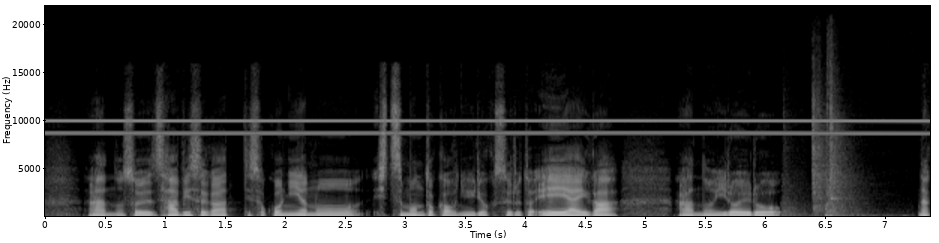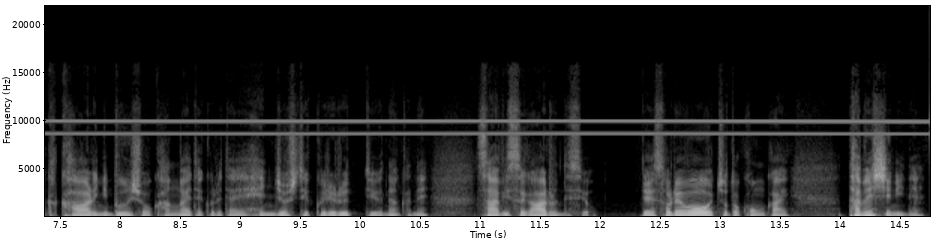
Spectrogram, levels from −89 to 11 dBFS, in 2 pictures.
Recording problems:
high-pitched whine; noticeable; throughout; 10 kHz, 10 dB below the speech
door banging; faint; at 6 s; peak 15 dB below the speech

